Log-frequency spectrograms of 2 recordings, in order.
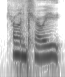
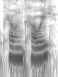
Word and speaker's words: kalanchoe: My thyme plant, a kalanchoe or kalanchoe, whichever way you want to pronounce it, that my mother-in-law bought me after surgery, which I haven't killed, amazingly.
